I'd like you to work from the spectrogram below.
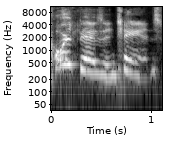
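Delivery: loud, sarcastic retort tone. Retelling a reply to a nurse, imitating past sarcasm. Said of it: "I was really sarcastic back then".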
